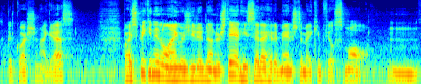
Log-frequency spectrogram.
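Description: A man's voice: medium pitch, slight background noise. A man reading a text aloud and tearing into it with sarcastic, scornful commentary. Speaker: commentary video host.

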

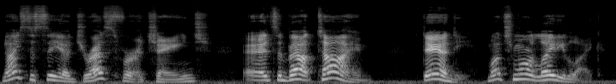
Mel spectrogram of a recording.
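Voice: medium pitch, sing-song, slow, pushed and bright, full character voice. A performer voicing a fussy, approving elderly grandmother in a story. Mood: approving, brisk.

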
